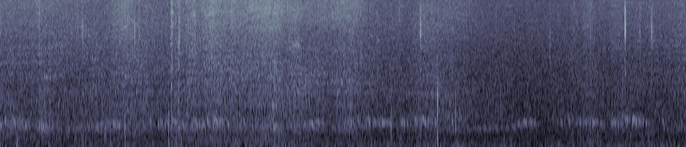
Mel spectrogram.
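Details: Black grouse recorded from a hide during a weekend stakeout: a soft, continuous bubbling, wavering murmur that rises and falls steadily throughout, with faint clicks and rustles over a quiet outdoor background.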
